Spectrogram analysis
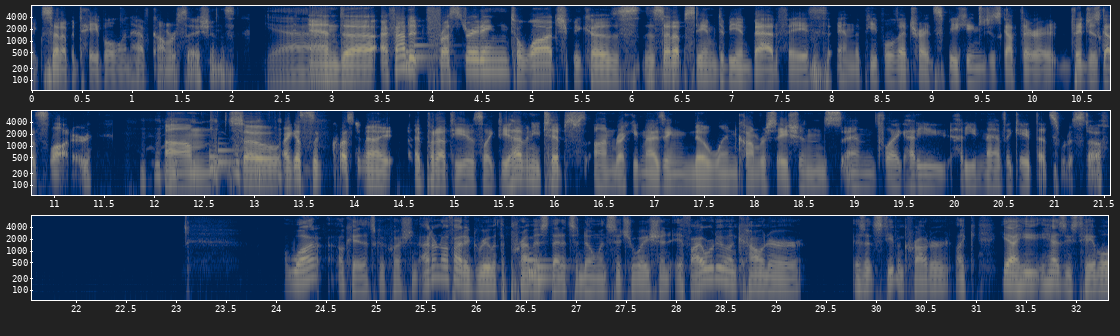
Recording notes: Location: ACA Discord Server. My apologies for the broken audio. I was unaware of the issue until after the event concluded. Recorded and Edited w/PowerDirector.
